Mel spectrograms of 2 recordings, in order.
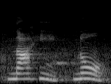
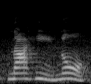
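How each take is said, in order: The two takes are said the same way.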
